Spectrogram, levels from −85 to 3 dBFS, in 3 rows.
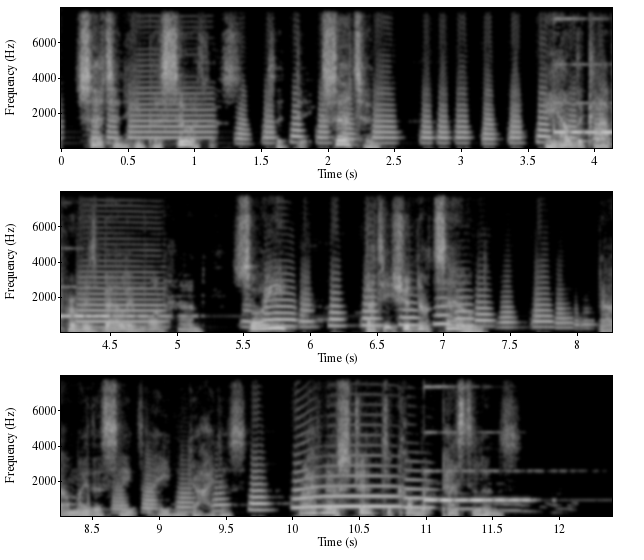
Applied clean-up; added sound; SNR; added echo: classical method spectral subtraction.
